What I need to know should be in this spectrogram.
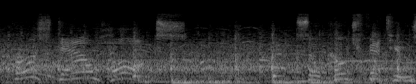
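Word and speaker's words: Fetu: down hawks so coach fetthy spelled f-e-t-u for the longest time i was pronouncing it coach feta like feta cheese so let's just say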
